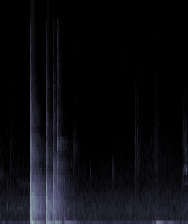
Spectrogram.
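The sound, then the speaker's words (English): A die is rerolled in a tabletop game after landing cocked, clattering onto a hard surface: a loud initial hit followed by two or three quicker rattling taps, then quiet and one softer knock about a second later. No one speaks. “Roll it again. It's cocked.”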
